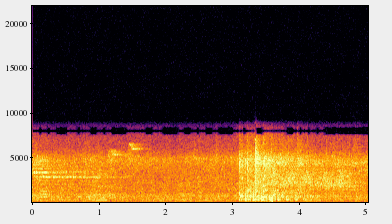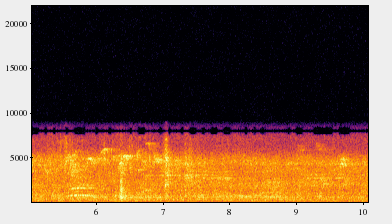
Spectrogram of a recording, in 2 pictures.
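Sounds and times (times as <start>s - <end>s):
pigeon wings flapping: 3.1s - 4.2s.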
